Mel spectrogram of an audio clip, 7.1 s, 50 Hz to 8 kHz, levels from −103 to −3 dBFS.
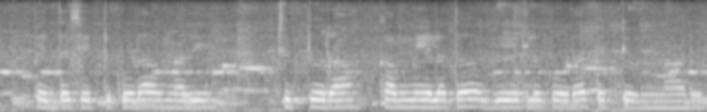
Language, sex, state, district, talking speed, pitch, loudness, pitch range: Telugu, female, Andhra Pradesh, Annamaya, 85 wpm, 190 Hz, -15 LUFS, 185-195 Hz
